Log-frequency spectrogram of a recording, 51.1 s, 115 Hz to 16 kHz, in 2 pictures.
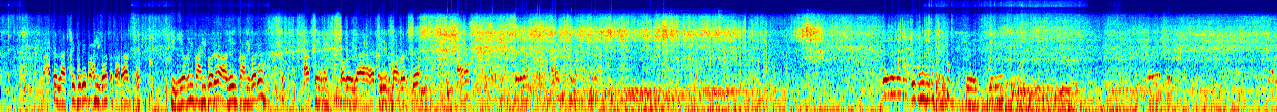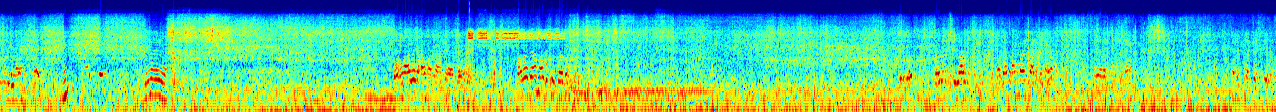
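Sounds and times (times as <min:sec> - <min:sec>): motorcycle engine rumble: 0:00.0 - 0:01.4, 0:02.2 - 0:51.0
wind noise on microphone: 0:00.0 - 0:51.0
motorcycle engine running: 0:02.6 - 0:06.2.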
